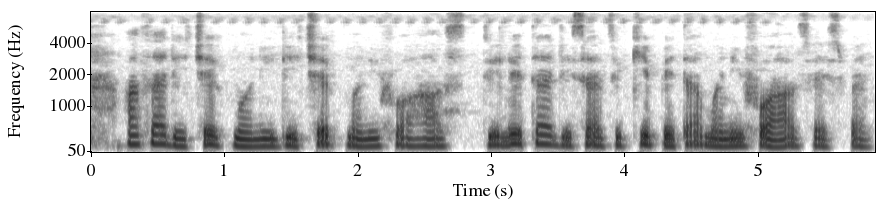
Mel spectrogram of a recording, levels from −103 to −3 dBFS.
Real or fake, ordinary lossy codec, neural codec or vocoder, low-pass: real; none; none; none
